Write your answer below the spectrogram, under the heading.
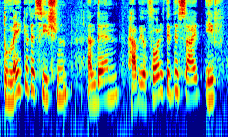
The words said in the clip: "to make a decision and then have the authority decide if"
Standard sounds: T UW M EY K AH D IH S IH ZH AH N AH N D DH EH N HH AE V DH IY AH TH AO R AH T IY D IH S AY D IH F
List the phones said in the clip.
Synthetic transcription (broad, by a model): T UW M EY K AH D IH S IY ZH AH N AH N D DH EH N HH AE V DH IY AH TH AO R AH T IY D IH S AY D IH F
